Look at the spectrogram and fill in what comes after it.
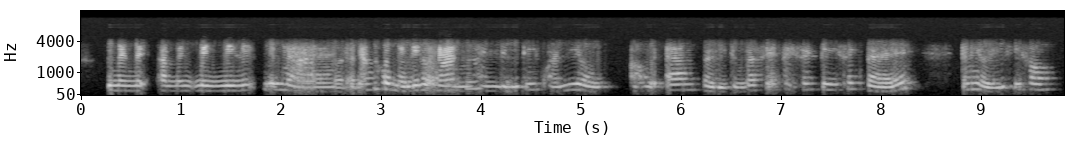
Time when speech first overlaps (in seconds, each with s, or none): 1.8 s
